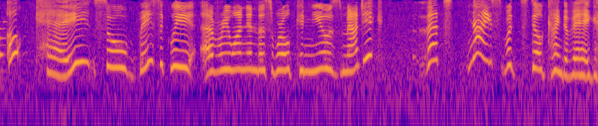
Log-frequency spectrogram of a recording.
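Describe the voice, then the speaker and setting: A put-on character voice at an extremely high pitch, delivered at a very slow pace. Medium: video game. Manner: chirpy, eager.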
